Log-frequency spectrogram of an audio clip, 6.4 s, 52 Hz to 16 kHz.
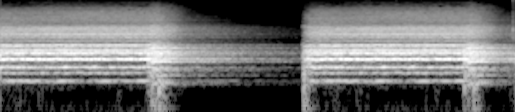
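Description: Hysteria Choir preset on a Rob Papen Blade-2 synthesizer: two sustained, bright choir-like chords, each held about two seconds and fading, the second starting after a short gap, played alone with no talking.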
